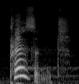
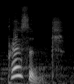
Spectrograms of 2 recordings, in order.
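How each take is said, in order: First: The stress falls on the first syllable. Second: The same.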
